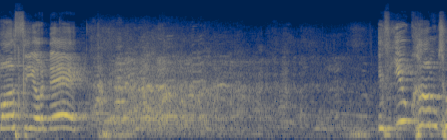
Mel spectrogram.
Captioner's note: audience laughing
